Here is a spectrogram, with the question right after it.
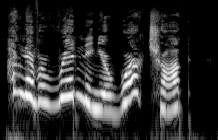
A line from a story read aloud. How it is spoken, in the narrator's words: Celeste cried excitedly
